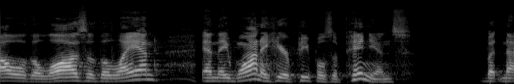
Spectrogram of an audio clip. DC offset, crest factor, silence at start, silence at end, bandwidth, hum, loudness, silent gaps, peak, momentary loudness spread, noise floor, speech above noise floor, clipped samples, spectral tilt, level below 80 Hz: under 0.1%; 20 dB; 0 s; 0 s; 16 kHz; none; -29 LUFS; none; -10 dBFS; 18 LU; -74 dBFS; 45 dB; under 0.1%; -3.5 dB/octave; -80 dBFS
